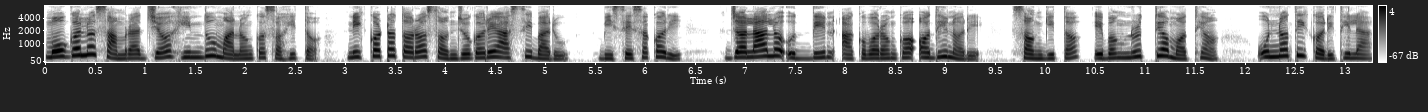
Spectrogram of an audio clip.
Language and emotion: Odia, neutral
